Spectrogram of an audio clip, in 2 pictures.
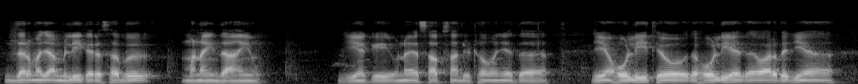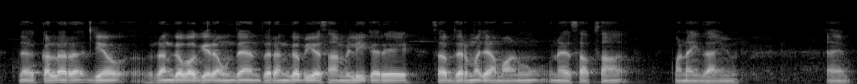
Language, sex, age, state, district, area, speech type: Sindhi, male, 30-45, Gujarat, Surat, urban, spontaneous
